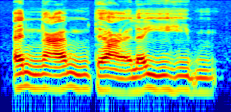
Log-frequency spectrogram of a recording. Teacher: صراط الذين أنعمت عليهم، أنعمت هنا فيها باب الميم وباب النون، فباب النون في أنعمت نون ساكنة وبعدها حرف العين، هذا إظهار حلقي، والميم بعدها التاء أنعمت هذا إظهار شفوي، فتظهر النون وتظهر الميم، لكن ننتبه إلى أن الإظهار ليس بغنة، فنقول أنعمت عليهم.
